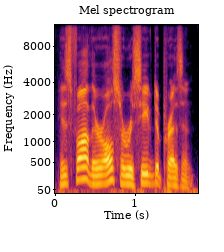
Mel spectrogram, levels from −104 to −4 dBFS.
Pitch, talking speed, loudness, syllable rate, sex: 130 Hz, 200 wpm, -17 LUFS, 6.5 syllables/s, male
